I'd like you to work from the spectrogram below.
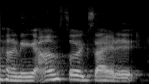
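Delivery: normal talking voice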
